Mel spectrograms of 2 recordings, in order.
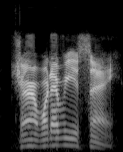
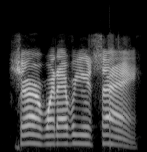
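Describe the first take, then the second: First: It is said in a man's voice. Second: It is said in a woman's voice.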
